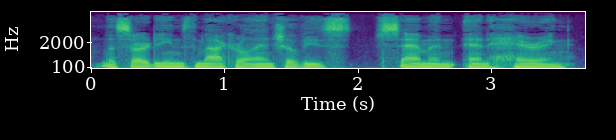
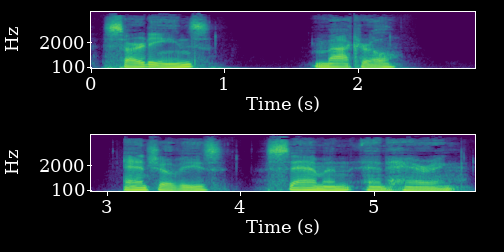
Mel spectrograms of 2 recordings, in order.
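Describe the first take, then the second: First: The list is said quickly and fluently. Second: The list is said slowly and deliberately. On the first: "I just like to roll it off my tongue" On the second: "Say it slower"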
